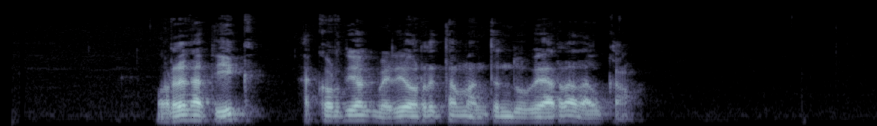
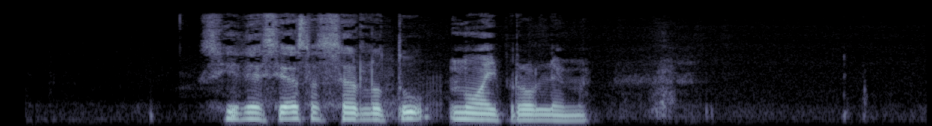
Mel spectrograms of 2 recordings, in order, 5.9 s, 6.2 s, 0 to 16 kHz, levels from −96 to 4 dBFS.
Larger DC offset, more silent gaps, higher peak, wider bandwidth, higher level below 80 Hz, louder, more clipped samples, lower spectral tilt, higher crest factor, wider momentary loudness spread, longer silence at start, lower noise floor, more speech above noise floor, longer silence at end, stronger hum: neither; neither; about the same, -8 dBFS vs -10 dBFS; second, 10 kHz vs 11.5 kHz; about the same, -74 dBFS vs -74 dBFS; about the same, -29 LUFS vs -27 LUFS; neither; about the same, -6.5 dB/octave vs -5.5 dB/octave; about the same, 24 dB vs 20 dB; first, 17 LU vs 10 LU; second, 1.05 s vs 1.35 s; first, -83 dBFS vs -77 dBFS; first, 55 dB vs 51 dB; about the same, 1.65 s vs 1.75 s; neither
